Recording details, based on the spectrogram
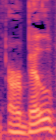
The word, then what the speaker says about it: Erbil: And then for the next few days, the Pope will be going to Erbil, where you said that correctly that bombing was outside the airport, a rocket launcher just last week.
